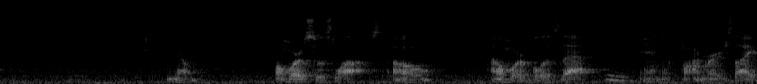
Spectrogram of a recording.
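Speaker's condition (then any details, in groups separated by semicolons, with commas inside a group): ALS; slow-progressing form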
